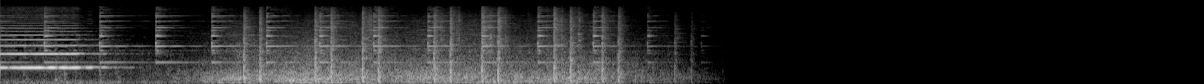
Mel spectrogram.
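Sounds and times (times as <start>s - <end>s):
train rumbling past: 0.0s - 7.3s
chime ringing: 0.4s - 6.9s
wheels clacking over rail joints: 0.5s - 7.2s.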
